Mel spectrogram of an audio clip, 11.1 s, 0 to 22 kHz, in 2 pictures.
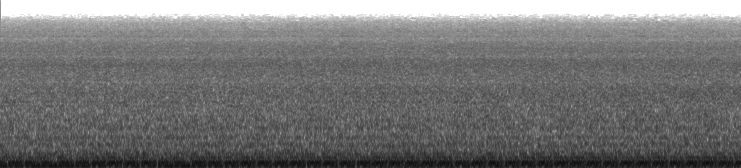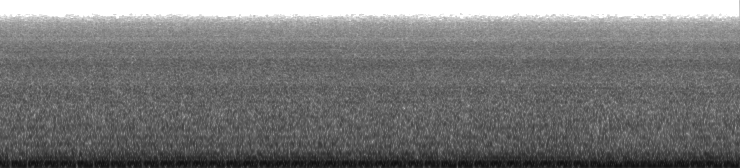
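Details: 1990s-style OBS Chevrolet Silverado truck after sitting a long time, started again after new coil, ignition module, battery and topping off very low fluid: low, steady even rumble about four beats per second, no knocks or ticks; healthy, quiet idle.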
